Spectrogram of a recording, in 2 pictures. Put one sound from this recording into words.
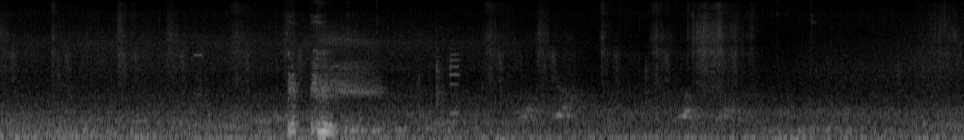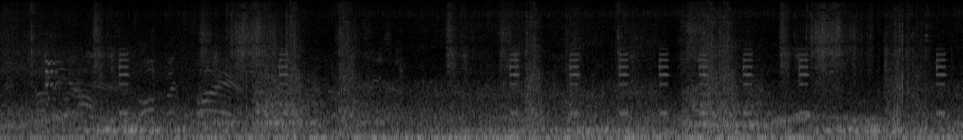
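Footsteps rustle through tall grass and bushes.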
